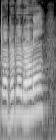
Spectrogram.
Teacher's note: टा वर्ग मूर्धा से बोला जाता है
